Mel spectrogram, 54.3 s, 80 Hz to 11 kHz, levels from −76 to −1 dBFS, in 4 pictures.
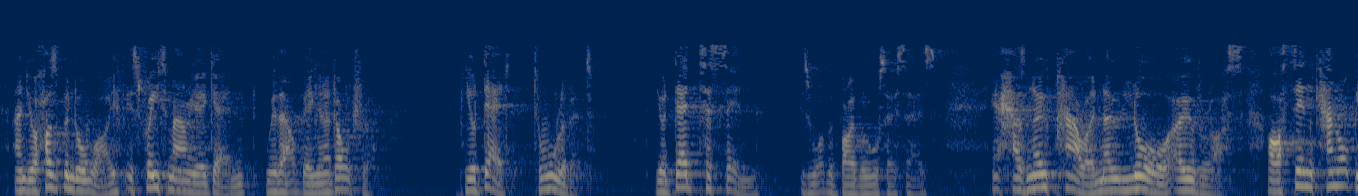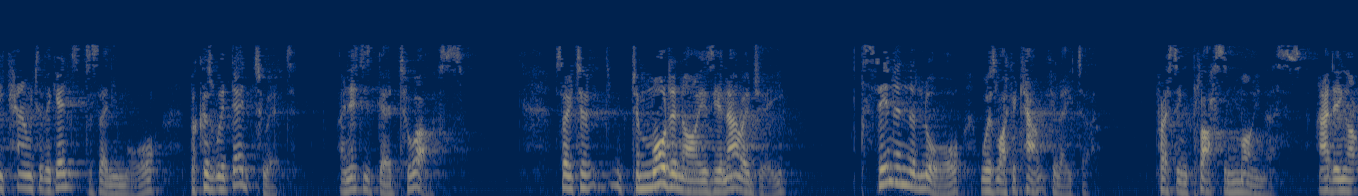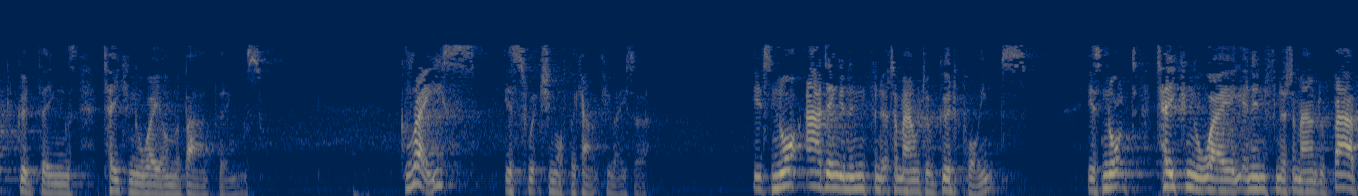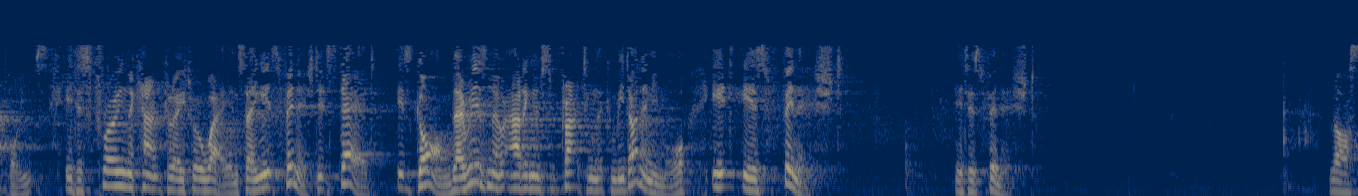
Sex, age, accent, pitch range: male, 40-59, British, 120-170 Hz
